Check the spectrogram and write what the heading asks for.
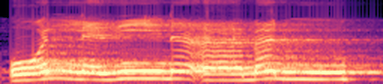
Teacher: لام مشدد ہے، 2 دفعہ پڑھا جائے گا، ایک یہ پیچھے ملے گا، دوسرا خود بھی پڑھا جائے گا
